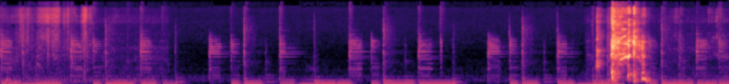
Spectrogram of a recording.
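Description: A person coughs several times in short bursts between stretches of talking, with one harsher, louder cough near the end, close to the microphone.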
